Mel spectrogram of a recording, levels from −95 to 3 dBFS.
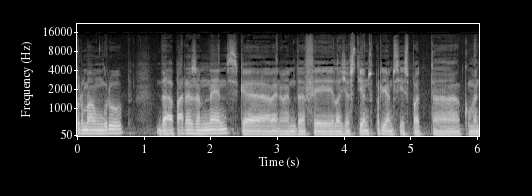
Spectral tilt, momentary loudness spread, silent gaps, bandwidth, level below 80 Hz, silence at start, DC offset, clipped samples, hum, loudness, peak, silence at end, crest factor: -6 dB/octave; 5 LU; none; 14.5 kHz; -40 dBFS; 0 s; under 0.1%; under 0.1%; none; -17 LUFS; -4 dBFS; 0 s; 12 dB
